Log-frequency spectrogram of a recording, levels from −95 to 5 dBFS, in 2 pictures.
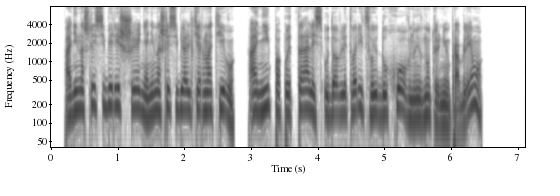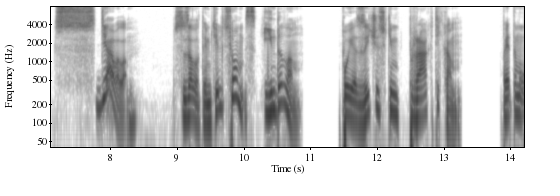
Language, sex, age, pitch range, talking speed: Russian, male, 20-39, 105-150 Hz, 115 wpm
